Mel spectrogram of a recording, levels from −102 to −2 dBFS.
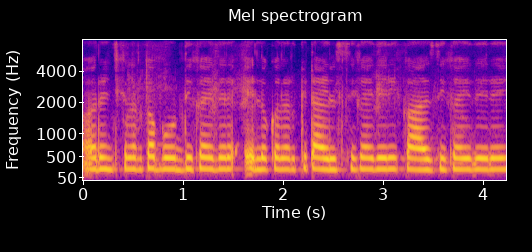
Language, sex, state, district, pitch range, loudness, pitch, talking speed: Hindi, female, Chhattisgarh, Balrampur, 235-245 Hz, -14 LUFS, 240 Hz, 270 wpm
